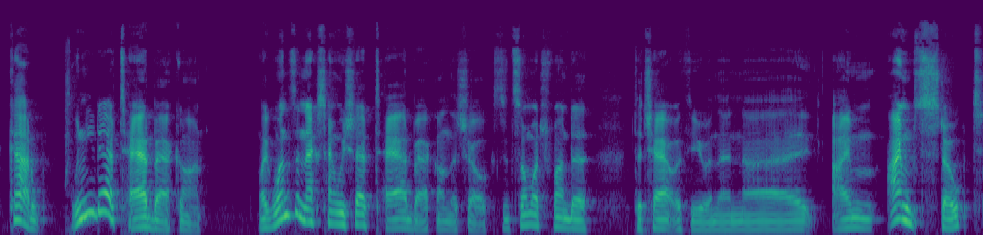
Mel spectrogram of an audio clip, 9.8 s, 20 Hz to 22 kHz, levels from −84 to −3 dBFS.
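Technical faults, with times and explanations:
0.44 s, DAB burbling: a brief burble just before "we need to have", where bit errors slipped past the error correction into the MP2 data. Corrupted samples put short noise blips into single sub-bands, which points to a bit error rate of about a tenth of a percent.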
